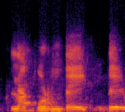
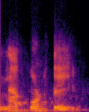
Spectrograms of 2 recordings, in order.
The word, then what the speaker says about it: Lacordaire: la catedral francesa para escuchar la elocuencia de Lacordaire. Bueno, no lo puedo pronunciar, Lacordaire.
